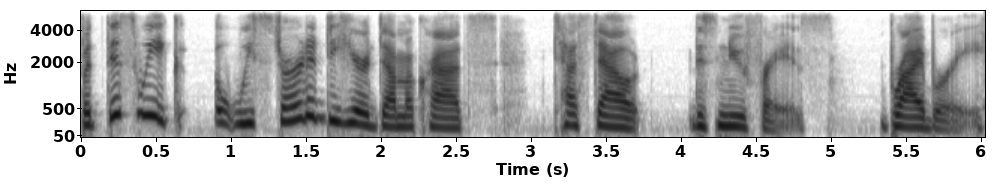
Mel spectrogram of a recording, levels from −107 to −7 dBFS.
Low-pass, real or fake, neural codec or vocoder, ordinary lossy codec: 5.4 kHz; real; none; Opus, 64 kbps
